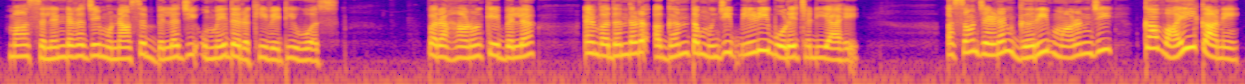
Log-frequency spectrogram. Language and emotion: Sindhi, sad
